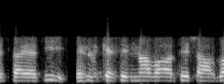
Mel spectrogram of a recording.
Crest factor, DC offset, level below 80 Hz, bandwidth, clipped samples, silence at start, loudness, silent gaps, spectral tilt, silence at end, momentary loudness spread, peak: 16 dB; under 0.1%; -64 dBFS; 4.7 kHz; under 0.1%; 0 s; -16 LUFS; none; -8 dB/octave; 0 s; 5 LU; 0 dBFS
